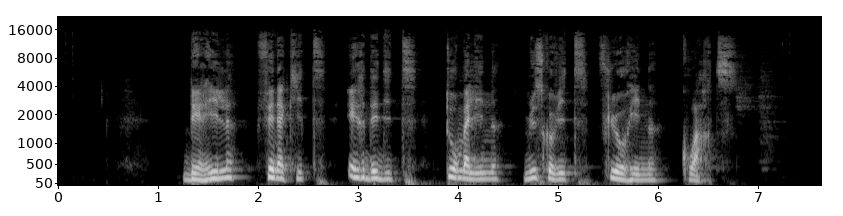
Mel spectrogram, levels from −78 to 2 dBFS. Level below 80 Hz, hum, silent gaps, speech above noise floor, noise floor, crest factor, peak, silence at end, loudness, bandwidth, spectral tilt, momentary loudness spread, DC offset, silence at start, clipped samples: -50 dBFS; none; none; 44 dB; -65 dBFS; 18 dB; -4 dBFS; 0.85 s; -22 LUFS; 16 kHz; -6 dB/octave; 15 LU; under 0.1%; 1.25 s; under 0.1%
